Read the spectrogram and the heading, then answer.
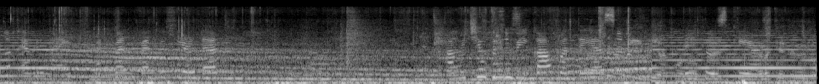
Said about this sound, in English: However, people in several parts of Ukraine are trying to learn to live with air raid sirens, including this mother and her children.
